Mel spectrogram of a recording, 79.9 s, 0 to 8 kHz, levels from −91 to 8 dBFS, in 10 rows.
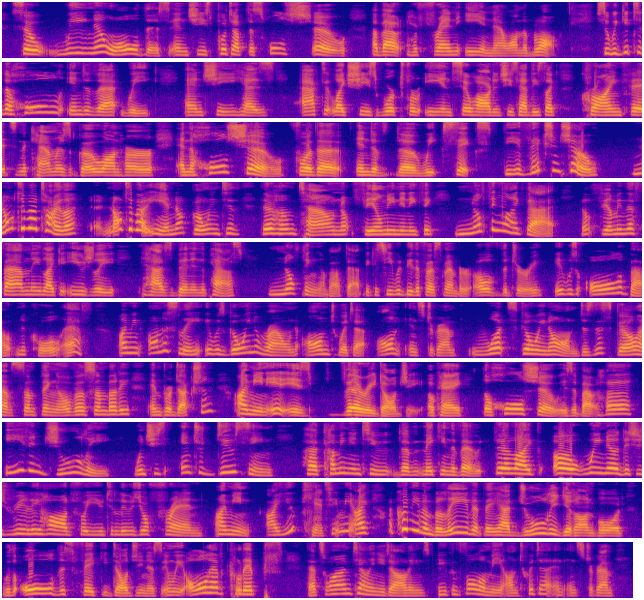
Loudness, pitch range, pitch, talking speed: -16 LUFS, 170-250 Hz, 200 Hz, 165 wpm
